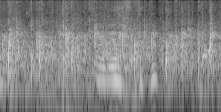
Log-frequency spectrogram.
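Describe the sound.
An audience claps in answer to a show-of-hands question about humour in old age. The steady, light clapping runs throughout, with a voice speaking over it.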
